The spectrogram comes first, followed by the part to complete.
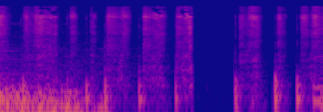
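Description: Pen scribbling on paper in quick scratchy strokes, breaking off briefly about one and a half seconds in before a few more strokes.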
